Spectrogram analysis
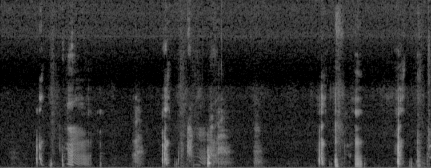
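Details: Adult stifling sneezes during an itchy night-time sneeze attack to stay quiet near a partner: quiet, rapid series of short, muffled sneezes with breathy catches between them over low room hum.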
